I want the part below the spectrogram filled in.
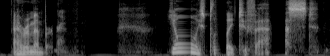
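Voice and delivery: wistful, yearning, melancholy feminine tone full of longing. Voicing a half-whisper that washes over the group: half-whispering feminine voice, melancholy and longing. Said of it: "a whisper washes over Rowan ... a distinctively feminine voice go".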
